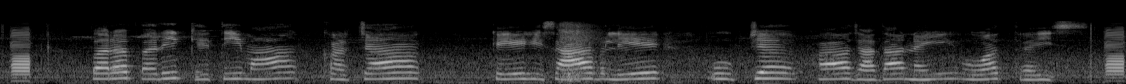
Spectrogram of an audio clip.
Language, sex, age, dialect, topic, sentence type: Chhattisgarhi, female, 46-50, Western/Budati/Khatahi, agriculture, statement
